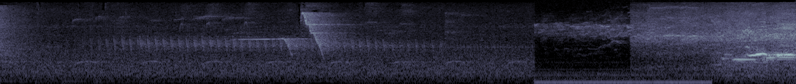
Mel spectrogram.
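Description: Bird-like calls on the soundtrack: a buzzy trill, then a sharp falling whistle. About five seconds in, the sound cuts abruptly to a hiss that widens and grows louder, with faint tones near the end.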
